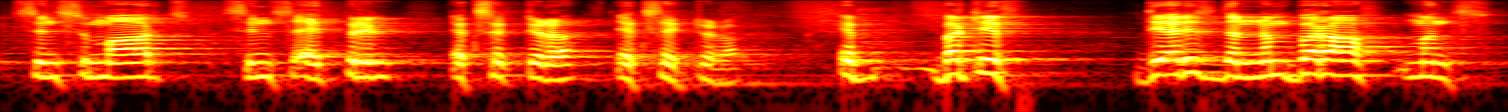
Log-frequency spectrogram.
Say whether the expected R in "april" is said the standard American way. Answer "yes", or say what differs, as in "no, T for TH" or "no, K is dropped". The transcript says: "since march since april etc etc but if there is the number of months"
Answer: yes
